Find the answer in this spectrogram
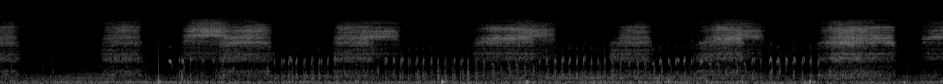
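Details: Hungry wild barn owl nestlings begging while their mother feeds them tiny bits at the nest: harsh, hissing screeches of about half a second to a second, repeated roughly every one to two seconds, over a low steady hum.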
